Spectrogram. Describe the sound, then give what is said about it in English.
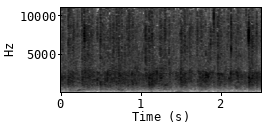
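A sustained wash of applause from an audience of New Yorkers from many immigrant communities and the tri-state region, with guests on a stage also clapping; many hands clapping steadily at an even loudness throughout, dense and unbroken, with a faint murmur of voices mixed in. “And applaud for yourselves, an audience of New Yorkers from many immigrant communities and elsewhere around the tri-state region.”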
